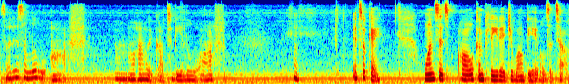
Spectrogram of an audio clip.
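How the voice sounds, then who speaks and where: A woman with a light Dutch accent, calmly talking through each step as she draws and colors a mandala. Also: lowish voice, measured pace, vocal fry, long pauses, noisy background. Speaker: craft video host. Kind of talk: relaxed craft tutorial narration.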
